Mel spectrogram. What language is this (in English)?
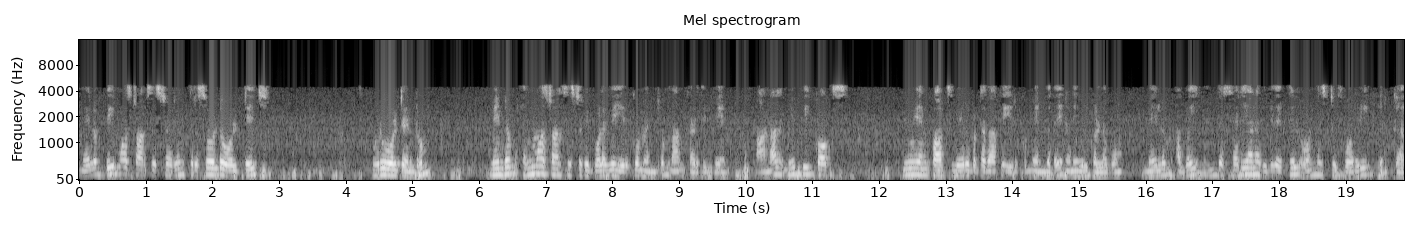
Tamil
